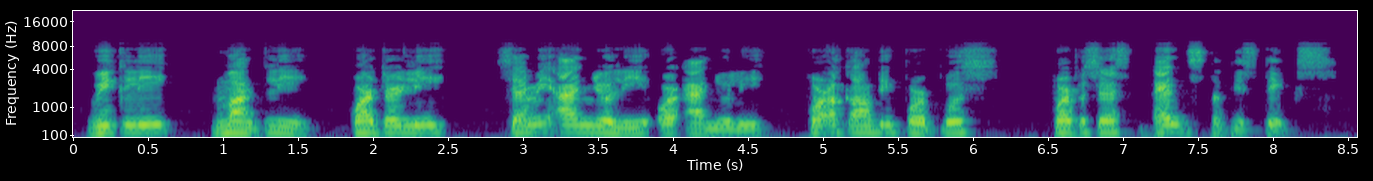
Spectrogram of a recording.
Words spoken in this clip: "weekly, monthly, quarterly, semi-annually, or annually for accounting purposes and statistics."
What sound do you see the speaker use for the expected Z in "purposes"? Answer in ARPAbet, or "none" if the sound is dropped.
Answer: S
